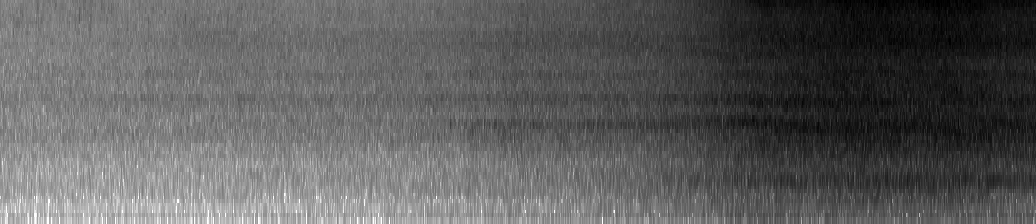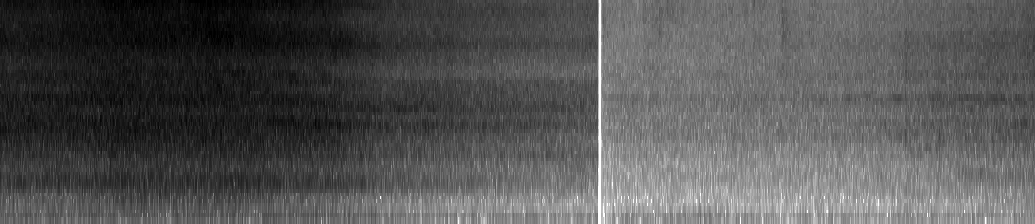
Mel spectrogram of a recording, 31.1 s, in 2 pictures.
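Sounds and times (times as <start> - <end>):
train wheels on rails: 4.7 - 24.5, 26.9 - 31.0.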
